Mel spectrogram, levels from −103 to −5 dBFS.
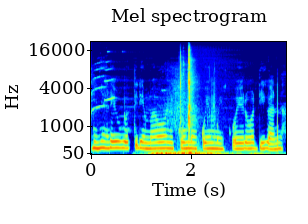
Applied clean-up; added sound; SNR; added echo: none; Slam; 3 dB; none.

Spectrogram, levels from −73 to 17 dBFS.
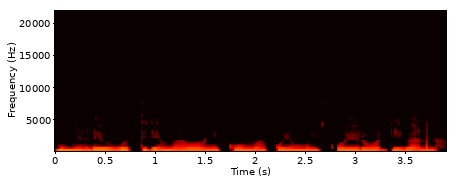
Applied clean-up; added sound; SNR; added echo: none; none; none; none.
